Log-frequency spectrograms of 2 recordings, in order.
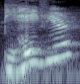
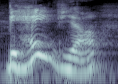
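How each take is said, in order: First: It is said with an American accent. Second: It is said with a British accent.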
